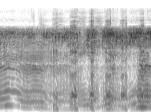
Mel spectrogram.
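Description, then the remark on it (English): A steady buzz of lips blown like a brass mouthpiece, wavering up and down in pitch for about two seconds with a few quick pulses, imitating a trombone. “But I can still buzz my lips.”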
